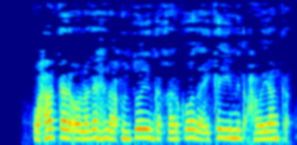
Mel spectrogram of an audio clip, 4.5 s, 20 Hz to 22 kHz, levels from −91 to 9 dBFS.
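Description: Throughout the speech, heavy transform-codec damage, likely WMA compression at a low bitrate around 32 kbps, leaves washy, ringing smearing and breathing hiss; nothing passes above 19.9 kHz.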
